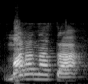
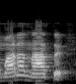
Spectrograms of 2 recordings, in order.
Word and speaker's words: Maranatha: de Jesus eu clamo Maranatha como dizemos nós católicos ou Maranata como dizem nossos irmãos separados os evangélicos ou protestantes não importa a pronúncia porque somos todos irmãos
